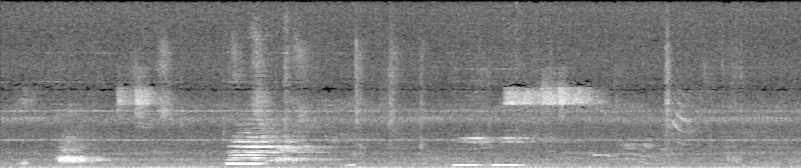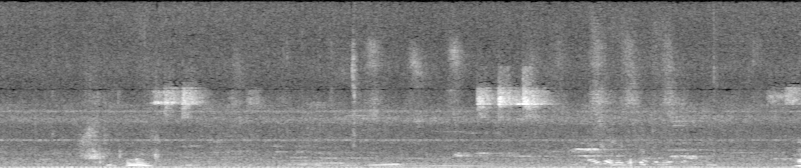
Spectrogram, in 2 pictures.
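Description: Dry leaves rustle as monkeys move on the ground.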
